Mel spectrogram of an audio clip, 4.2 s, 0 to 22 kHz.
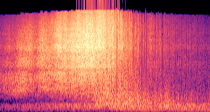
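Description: F/A-18 Hornet's twin jet engines running at full takeoff power as the fighter rolls past and lifts off. The roar swells to its loudest about two seconds in, then begins to fade as the jet moves away.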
